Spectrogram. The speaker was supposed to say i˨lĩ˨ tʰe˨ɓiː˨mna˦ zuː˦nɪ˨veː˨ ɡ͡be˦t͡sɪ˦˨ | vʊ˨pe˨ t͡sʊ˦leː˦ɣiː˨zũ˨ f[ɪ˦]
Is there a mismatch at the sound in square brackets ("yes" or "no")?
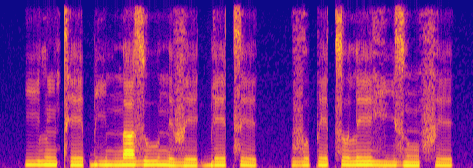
no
